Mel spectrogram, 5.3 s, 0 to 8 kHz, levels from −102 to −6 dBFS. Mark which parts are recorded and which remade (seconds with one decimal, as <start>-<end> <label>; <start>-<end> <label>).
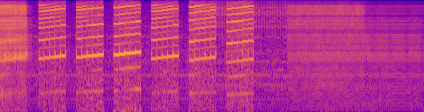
0.0-0.4 remade; 0.4-3.6 recorded; 3.6-5.3 remade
